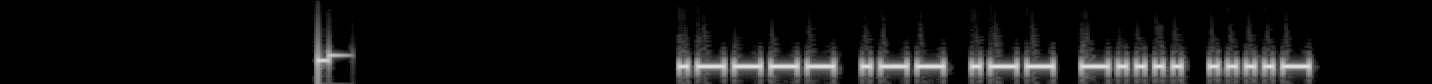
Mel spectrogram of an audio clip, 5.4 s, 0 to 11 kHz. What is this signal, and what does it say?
Morse code, heard as a keyed tone, about 36 wpm, 700 Hz. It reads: 1WW64
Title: Five Challenging Letter-Number Combinations 35wpm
